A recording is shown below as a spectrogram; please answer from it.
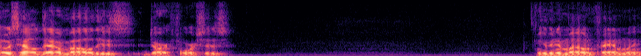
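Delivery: voice catching with emotion. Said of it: "'Cause I'm choking up".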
